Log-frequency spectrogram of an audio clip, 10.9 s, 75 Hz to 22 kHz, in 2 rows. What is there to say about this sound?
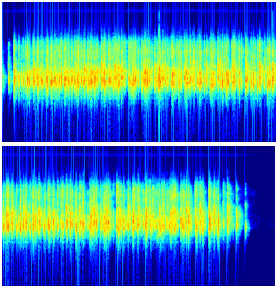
Me applauding 10 times, then layering each of the recordings in Audacity, recorded using an iMac's built in microphone. Then, processed (using iZotope's Vinyl: wear 60%, dust -5.5dB, year 1930) to sound vintage.
1930s, applause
